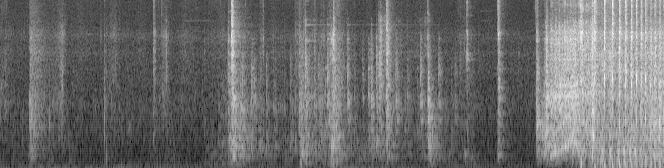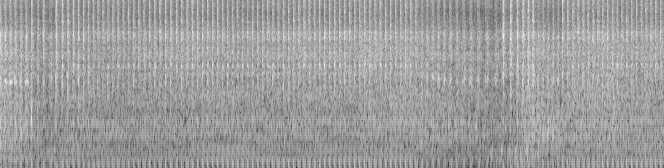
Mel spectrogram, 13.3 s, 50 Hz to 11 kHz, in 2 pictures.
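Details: Murray 12.5 HP, 40-inch-cut riding mower that had stopped running, after a new carburetor and air filter: a few cranking clicks, then it catches and settles into a fast, even buzz with no misses or knocks; running healthy.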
